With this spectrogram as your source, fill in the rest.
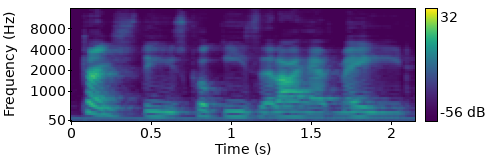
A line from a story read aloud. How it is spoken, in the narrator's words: cried Toad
